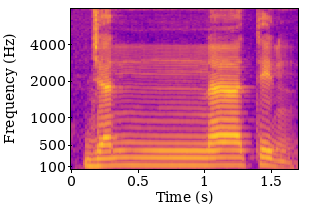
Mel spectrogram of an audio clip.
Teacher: نون مشدد پر غنہ ہوگا، ایک الف کی مقدار کے برابر کھینچ کر بھی پڑھا جائے گا کھڑی حرکات کی وجہ سے۔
